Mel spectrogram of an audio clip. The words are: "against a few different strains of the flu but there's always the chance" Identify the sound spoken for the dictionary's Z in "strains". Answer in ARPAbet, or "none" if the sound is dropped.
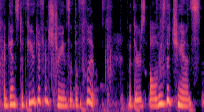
Z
